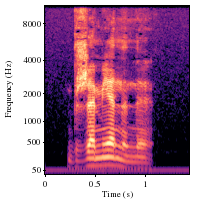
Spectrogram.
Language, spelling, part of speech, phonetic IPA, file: Polish, brzemienny, adjective, [bʒɛ̃ˈmʲjɛ̃nːɨ], Pl-brzemienny.ogg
